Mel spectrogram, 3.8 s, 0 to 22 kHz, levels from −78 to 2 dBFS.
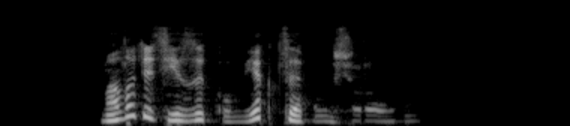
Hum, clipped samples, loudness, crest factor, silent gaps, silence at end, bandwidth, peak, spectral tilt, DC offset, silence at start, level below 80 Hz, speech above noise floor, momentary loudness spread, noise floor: none; under 0.1%; -29 LUFS; 20 dB; none; 1.2 s; 9.4 kHz; -10 dBFS; -5 dB/octave; under 0.1%; 0.7 s; -68 dBFS; over 61 dB; 16 LU; under -90 dBFS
